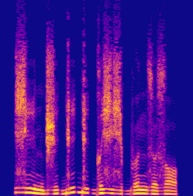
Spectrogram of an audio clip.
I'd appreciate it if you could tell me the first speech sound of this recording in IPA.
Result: ʑ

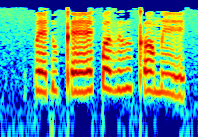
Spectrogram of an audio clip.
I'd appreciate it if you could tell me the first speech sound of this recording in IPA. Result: p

